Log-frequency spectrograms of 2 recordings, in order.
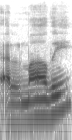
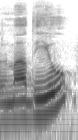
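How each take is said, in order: First: The word ends with a plain 'i' sound. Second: The word ends with an added 'yu' syllable. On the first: The speaker calls it right. "tapi dibaca al-madhi" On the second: The speaker calls it wrong. "tidak dibaca al-madhiyu"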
